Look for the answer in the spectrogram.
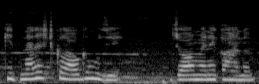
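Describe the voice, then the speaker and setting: A woman's voice: on the high side, fairly quick, noisy background, lightly acted. A woman voicing a sulky, restless young woman who complains about being kept at home.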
